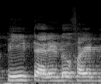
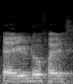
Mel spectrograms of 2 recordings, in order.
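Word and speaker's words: Pteridophytes: तो वही चीज लिखी हुई है, द टेरिडोफाइट्स इज अ, अच्छा इसमें पी साइलेंट रहता है, पी टेरिडोफाइट मत पढ़ना इसको, ठीक है। पी साइलेंट रहता है हमेशा, तो टेरिडोफाइट्स कहते हैं।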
